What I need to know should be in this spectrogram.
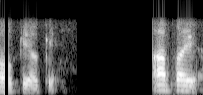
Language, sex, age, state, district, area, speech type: Malayalam, male, 30-45, Kerala, Idukki, rural, conversation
